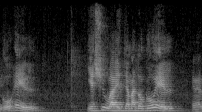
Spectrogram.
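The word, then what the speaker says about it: גואל: esto es muy simbólico esta palabra atención en hebreo se pronuncia goal Redentor en hebreo se dice Goel yeshua llamado Goel en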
